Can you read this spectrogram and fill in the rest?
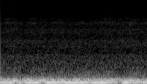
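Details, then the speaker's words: Chevy pickup after Hydroboost brake conversion with power steering fluid refilled: steady low engine hum with no pump whine or groan while turning the wheel; steering buttery smooth and healthy. "No noise from the power steering pump, that's a good sign. I'll just turn the wheel. Power steering is just buttery smooth."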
